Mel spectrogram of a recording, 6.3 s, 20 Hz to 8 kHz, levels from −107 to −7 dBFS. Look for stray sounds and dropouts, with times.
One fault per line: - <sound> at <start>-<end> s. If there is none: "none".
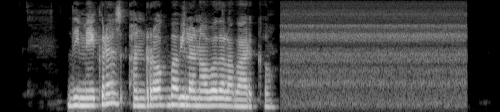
none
